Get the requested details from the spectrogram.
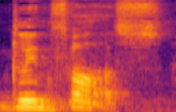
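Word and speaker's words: Glyntzos: And the way they would pronounce it is Glynos, which is actually technically Glynsos. All right, it's G-L-Y-N-T-Z-O-S.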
